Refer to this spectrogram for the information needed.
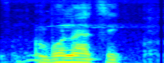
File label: "knee", Wamut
